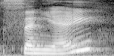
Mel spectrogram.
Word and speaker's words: Saignée: Saignée? – Yeah. – S-A-I-G-N-E-E. And then one of the E's has an accent. – Saignée.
